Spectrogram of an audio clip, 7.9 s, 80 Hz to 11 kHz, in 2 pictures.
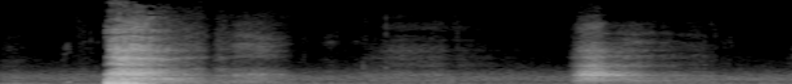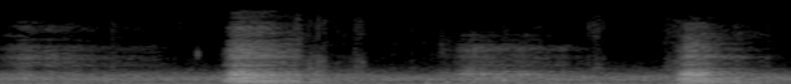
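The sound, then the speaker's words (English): Heavy breathing from someone out of breath while walking: four distinct, breathy huffs spaced about two seconds apart, the first loudest and the rest gradually softer. “I'm not usually just out of breath 5 minutes into a walk, you know?”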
